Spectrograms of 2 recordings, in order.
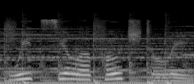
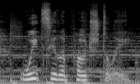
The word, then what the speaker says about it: Huitzilopochtli: Pronunciation. Is that? Oh, okay. Here we go. Huitzilopochtli. Huitzilopochtli.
